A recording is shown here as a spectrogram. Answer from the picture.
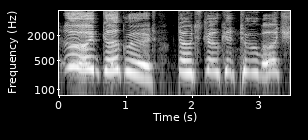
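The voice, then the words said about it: Imitates Hagrid character voice. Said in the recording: “I can't do an impression of Gagrid”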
